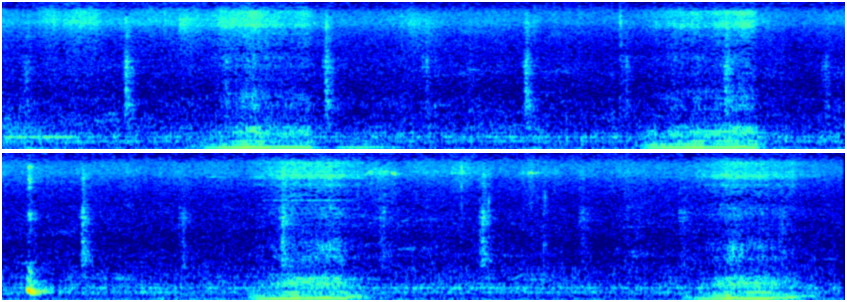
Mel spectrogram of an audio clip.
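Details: A female golden retriever asleep under a sheet snores in deep, rumbling bursts about every four seconds, loud enough to be likened to a lion's roar.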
